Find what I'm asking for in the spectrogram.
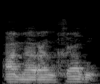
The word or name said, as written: anaranjado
